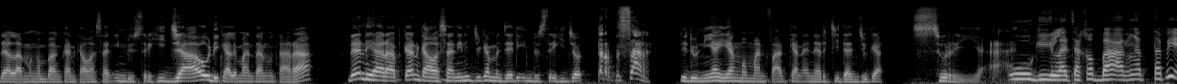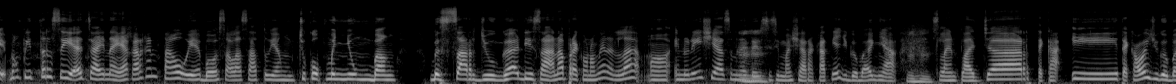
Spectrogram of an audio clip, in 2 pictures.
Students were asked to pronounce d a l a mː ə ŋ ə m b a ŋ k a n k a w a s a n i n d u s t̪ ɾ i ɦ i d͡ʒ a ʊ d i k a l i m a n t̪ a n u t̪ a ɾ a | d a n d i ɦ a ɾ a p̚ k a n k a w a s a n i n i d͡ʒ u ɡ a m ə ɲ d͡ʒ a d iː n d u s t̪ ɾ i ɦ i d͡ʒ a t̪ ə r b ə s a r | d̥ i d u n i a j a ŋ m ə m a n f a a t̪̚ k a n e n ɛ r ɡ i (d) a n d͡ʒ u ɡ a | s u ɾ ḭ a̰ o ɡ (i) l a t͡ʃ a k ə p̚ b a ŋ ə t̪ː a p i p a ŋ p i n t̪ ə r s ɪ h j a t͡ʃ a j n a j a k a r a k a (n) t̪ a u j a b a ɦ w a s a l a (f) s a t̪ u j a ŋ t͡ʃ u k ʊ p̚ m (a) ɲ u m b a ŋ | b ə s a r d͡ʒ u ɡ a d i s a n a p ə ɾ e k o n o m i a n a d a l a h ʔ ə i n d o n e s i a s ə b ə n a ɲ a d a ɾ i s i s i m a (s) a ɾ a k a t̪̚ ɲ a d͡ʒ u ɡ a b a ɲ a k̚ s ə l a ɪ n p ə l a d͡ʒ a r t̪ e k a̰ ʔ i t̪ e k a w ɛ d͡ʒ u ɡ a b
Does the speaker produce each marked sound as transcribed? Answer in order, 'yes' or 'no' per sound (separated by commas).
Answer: yes, yes, yes, no, no, no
